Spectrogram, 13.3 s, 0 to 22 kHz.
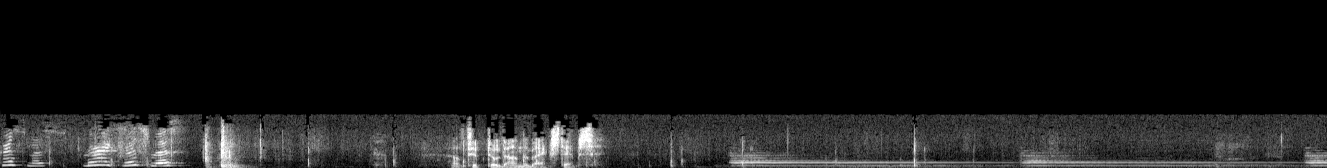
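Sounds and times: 
speech: 0.4 - 2.3, 4.5 - 6.0
clock chime striking five o'clock: 7.3 - 13.2.

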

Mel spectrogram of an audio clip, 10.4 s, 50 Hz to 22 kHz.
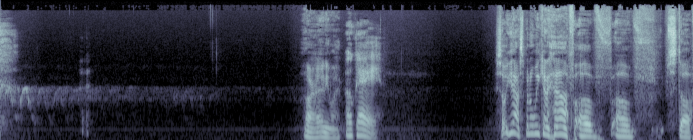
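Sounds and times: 
sirens wailing: 0.0 - 3.4
speech: 4.6 - 5.8, 7.4 - 10.3.

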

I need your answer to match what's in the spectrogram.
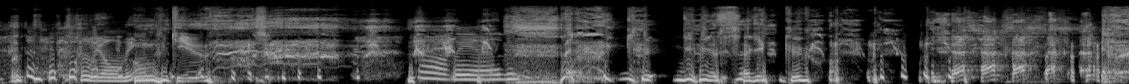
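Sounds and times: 
breathy laughter: 0.0 - 5.2, 8.2 - 11.2
coughing: 0.0 - 11.2
speech: 0.1 - 3.4, 4.1 - 11.2.

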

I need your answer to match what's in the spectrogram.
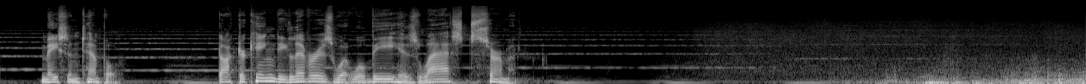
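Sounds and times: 
speech: 0.4 - 1.3, 2.2 - 5.3
thunder rumbling during a storm: 7.7 - 10.8.

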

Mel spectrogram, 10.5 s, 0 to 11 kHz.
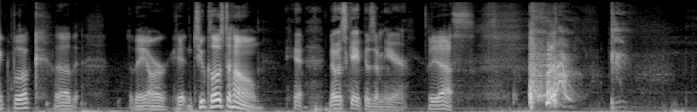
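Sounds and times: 
speech: 0.0 - 8.7
faint low hum: 0.0 - 10.4
harsh cough: 7.9 - 9.6.

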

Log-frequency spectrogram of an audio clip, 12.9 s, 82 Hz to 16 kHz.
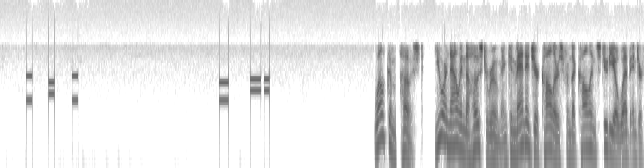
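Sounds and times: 
faint telephone line hiss: 0.0 - 12.8
telephone keypad tones entering a PIN: 4.4 - 5.4
speech: 7.5 - 12.8.

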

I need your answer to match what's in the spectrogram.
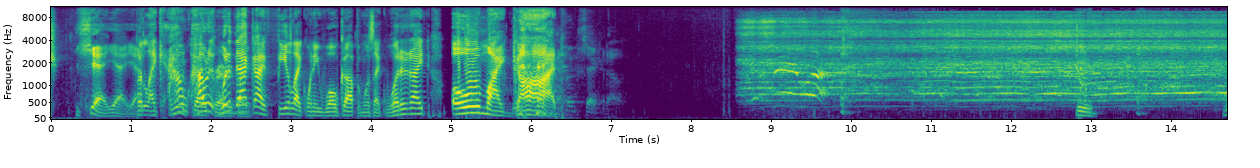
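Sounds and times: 
speech: 0.3 - 6.8, 12.8 - 13.2
chainsaw running: 9.7 - 14.6.

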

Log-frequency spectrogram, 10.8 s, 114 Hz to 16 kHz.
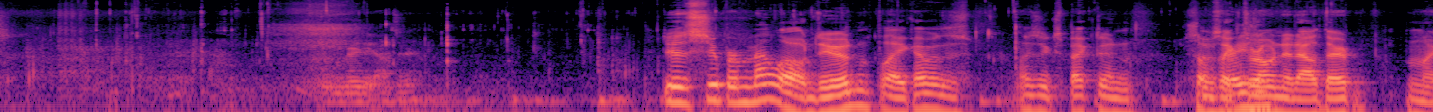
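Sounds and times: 
chewing a thin crisp seaweed snack: 0.4 - 5.0
speech: 5.0 - 10.7.

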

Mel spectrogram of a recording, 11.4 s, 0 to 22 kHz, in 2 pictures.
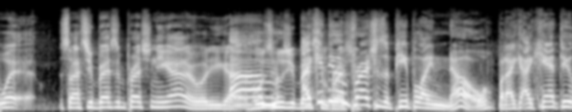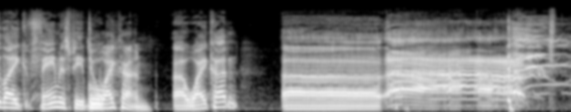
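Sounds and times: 
speech: 0.0 - 10.2
person imitating a man waking up screaming in pain: 8.8 - 11.4.

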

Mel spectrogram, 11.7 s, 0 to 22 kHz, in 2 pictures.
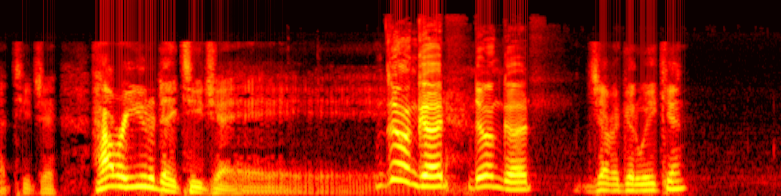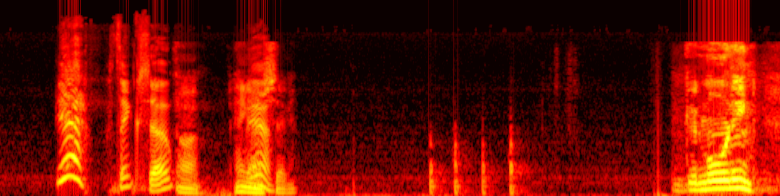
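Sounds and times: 
speech: 0.0 - 5.2, 6.3 - 8.1, 10.9 - 11.7
sharp knocking on a door: 9.0 - 9.9.

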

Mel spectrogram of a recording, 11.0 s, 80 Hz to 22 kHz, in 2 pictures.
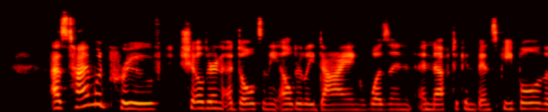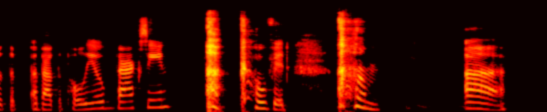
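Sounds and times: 
speech: 0.5 - 9.4, 10.1 - 10.6
odd throaty cough: 8.8 - 9.3.

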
